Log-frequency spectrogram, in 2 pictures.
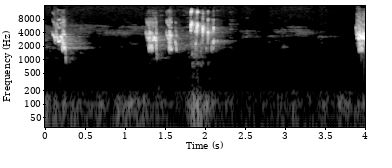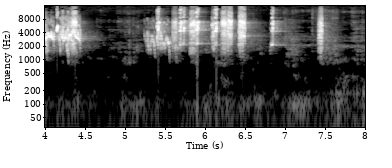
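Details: Budgerigars kept as pets at home, calling in short bursts of bright chirps and warbles separated by quiet gaps, with one louder buzzy burst near the middle.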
